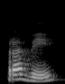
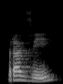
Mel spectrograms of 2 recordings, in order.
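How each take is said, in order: First: The first vowel is dropped, leaving one syllable before ver. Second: The same.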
